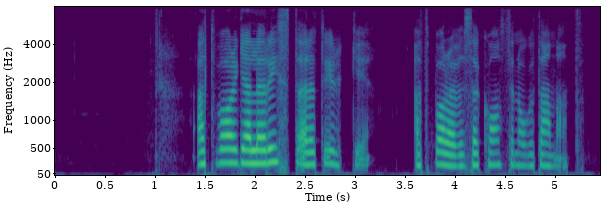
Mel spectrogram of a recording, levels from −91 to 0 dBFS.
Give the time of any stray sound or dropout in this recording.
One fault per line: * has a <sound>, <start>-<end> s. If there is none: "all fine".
all fine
